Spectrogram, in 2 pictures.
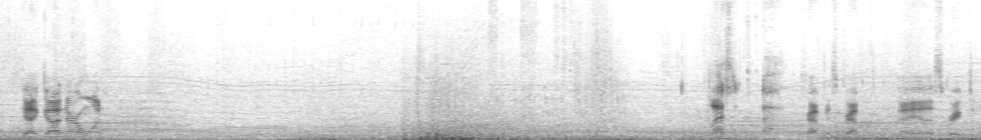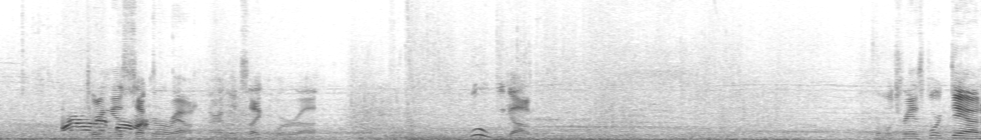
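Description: Spaceship engines roar steadily.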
